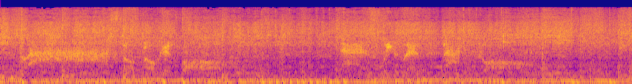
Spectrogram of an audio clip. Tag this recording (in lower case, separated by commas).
guitar, drum kit, heavy metal, musical instrument, rock music, music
